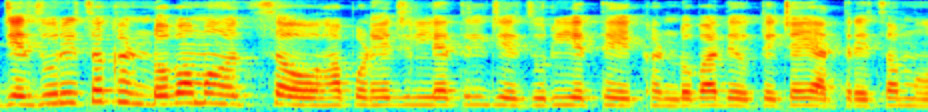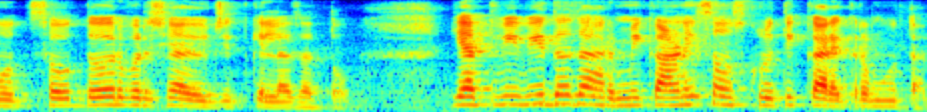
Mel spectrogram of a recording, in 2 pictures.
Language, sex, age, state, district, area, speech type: Marathi, female, 45-60, Maharashtra, Pune, urban, spontaneous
